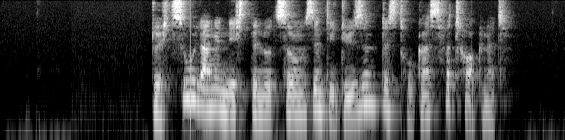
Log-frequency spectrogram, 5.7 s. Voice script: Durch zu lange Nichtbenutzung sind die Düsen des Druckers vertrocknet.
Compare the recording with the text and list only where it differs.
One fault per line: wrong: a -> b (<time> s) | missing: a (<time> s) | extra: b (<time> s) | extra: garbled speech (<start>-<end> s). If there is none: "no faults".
no faults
